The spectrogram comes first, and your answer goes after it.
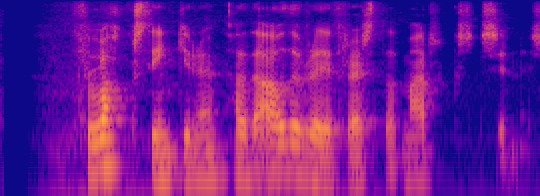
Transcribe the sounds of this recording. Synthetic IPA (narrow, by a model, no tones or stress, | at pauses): flɔhkst̪iɲcɪnʏhavðɪ̰a̰ːwðʏvɾeːjðɪfɾɛst̪a̰ðmar̥ksːɪ̰nːɪs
